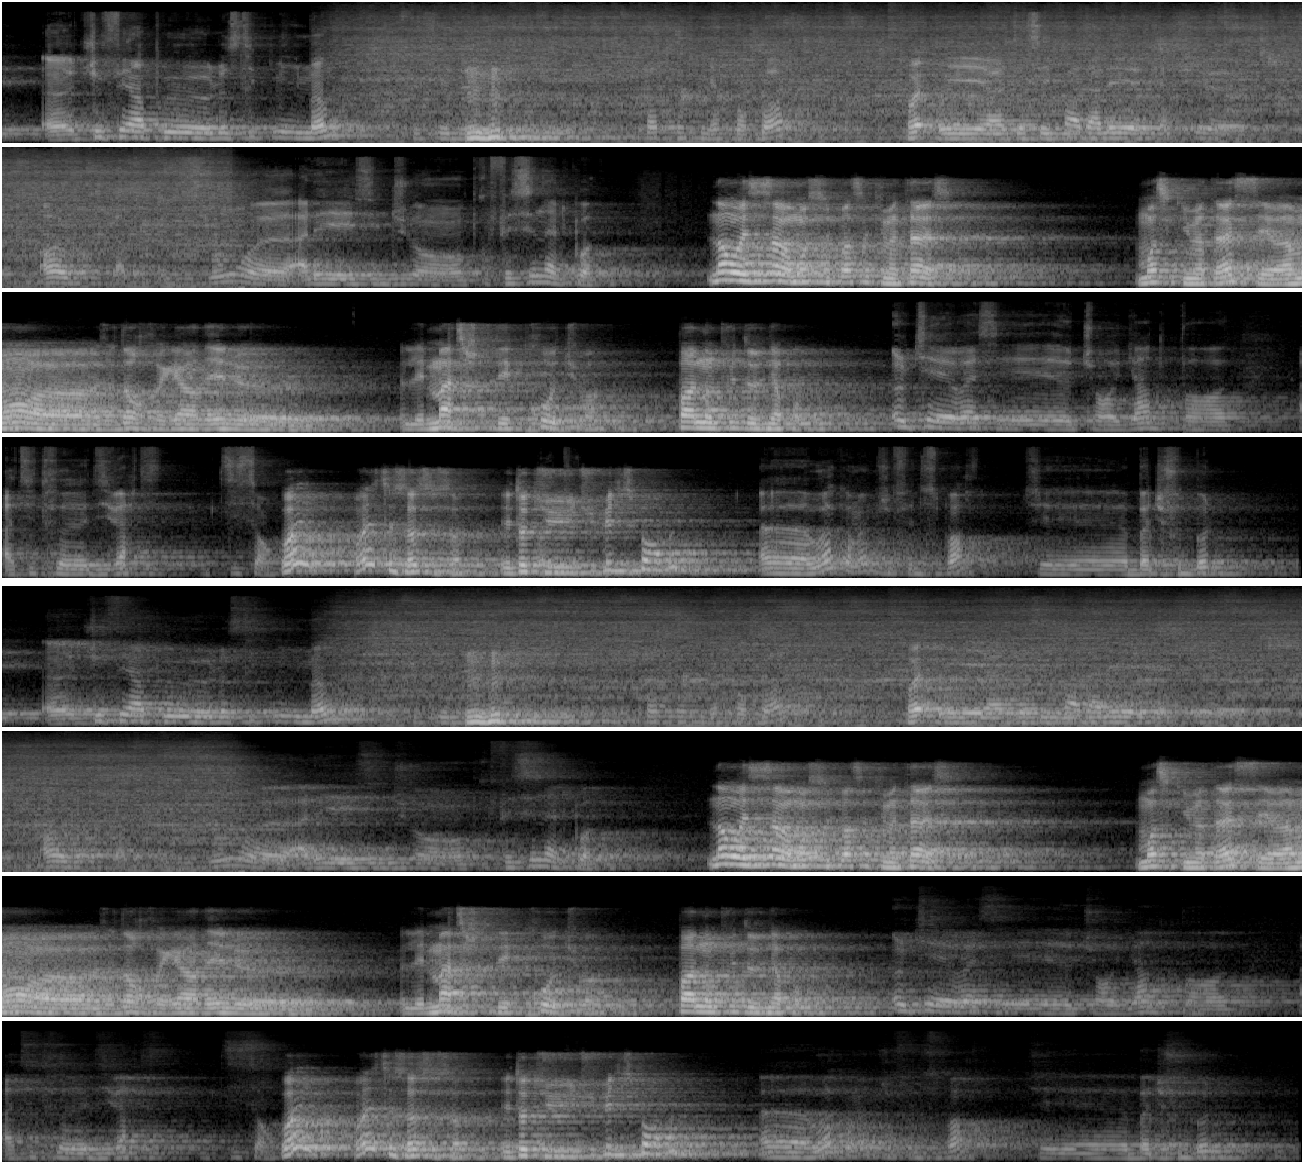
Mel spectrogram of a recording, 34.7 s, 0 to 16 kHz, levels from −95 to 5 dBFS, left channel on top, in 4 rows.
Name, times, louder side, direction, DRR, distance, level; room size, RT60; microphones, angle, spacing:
voice 1, 0.3-2.3 2.7-3.3 3.6-3.8 4.3-5.4 6.2-8.3 8.9-12.7 23.3-25.5 26.0-27.0 27.5-27.8 29.6-29.9 31.1-32.5 32.9-34.1, left 3 dB, 80° left, 8 dB, 0.6 m, -37 dB
Liquid, 2.1-10.2, left 3 dB, 30° left, 1.0 m, -42 dB
voice 2, 13.4-15.0 16.2-19.5 20.0-21.3 21.9-22.7 27.9-28.1 28.4-30.5, left 1 dB, 10° left, 3 dB, 0.6 m, -27 dB
11.0 x 6.8 x 5.3 m, 2.3 s
head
